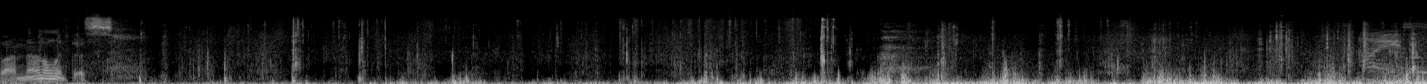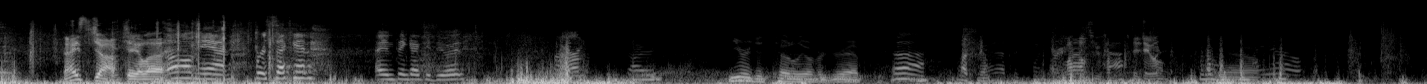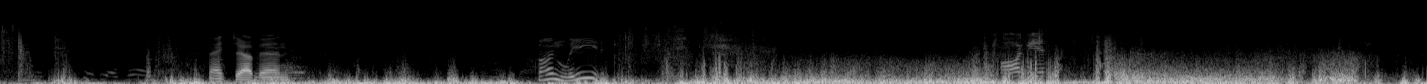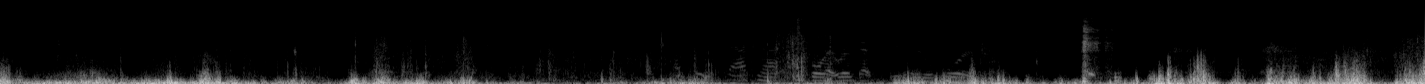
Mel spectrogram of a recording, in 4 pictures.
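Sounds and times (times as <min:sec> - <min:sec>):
wind rumble on microphone: 0:00.0 - 0:57.0
footsteps scraping on loose rock: 0:01.3 - 0:15.2, 0:46.5 - 0:51.2.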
